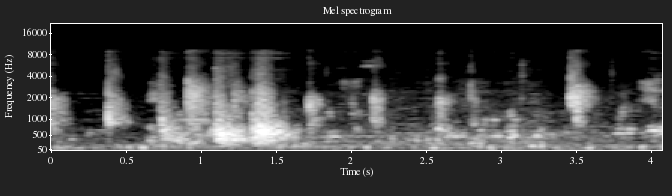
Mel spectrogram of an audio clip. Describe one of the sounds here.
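Snooker balls knock together with a click.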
